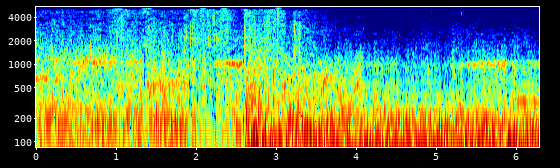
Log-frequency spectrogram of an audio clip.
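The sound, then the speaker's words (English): A gunshot: one heavy, booming crack partway through, set in a loud, dense rumbling background. “You're not dead. No. He shot me. It didn't work.”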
